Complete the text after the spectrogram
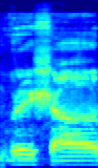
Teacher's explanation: The vr is with the lips wide open, not closed.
